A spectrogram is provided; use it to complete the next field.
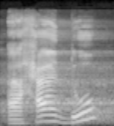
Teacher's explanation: nun tadi yang mati jadi sekarang kita hidupkan karena bertemu dengan hamzah wasal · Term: nun niswah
